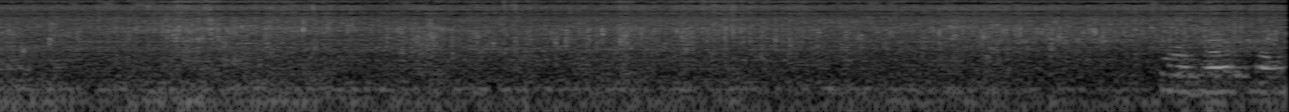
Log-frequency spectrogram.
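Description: Steady running tap water splashing over hands at a sink during a surgical hand scrub, a continuous close hiss with little change throughout.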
